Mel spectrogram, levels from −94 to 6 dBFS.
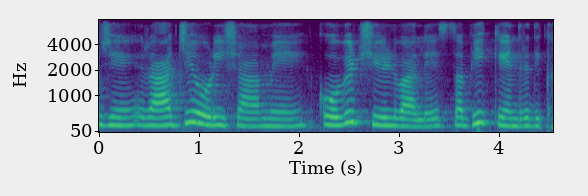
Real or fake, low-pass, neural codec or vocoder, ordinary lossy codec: real; 7.2 kHz; none; Opus, 32 kbps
